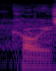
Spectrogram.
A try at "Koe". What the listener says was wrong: His last name is pronounced Kui. You're saying Koi.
